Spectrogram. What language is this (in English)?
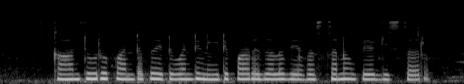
Telugu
